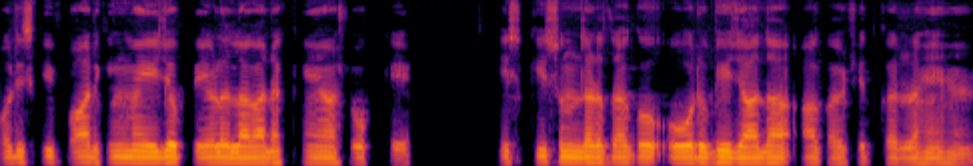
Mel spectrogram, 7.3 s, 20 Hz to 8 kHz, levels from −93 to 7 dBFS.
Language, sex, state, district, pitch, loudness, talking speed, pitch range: Hindi, male, Uttar Pradesh, Jyotiba Phule Nagar, 100 Hz, -23 LUFS, 180 wpm, 95-100 Hz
